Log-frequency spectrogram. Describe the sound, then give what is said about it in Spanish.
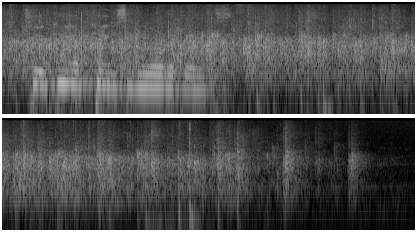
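An audience bursts into loud, sustained applause with dense overlapping claps and some voices, tapering off over several seconds until only a few scattered claps remain. The applause is given to the King of Kings. “Dale ese fuerte aplauso al Rey de Reyes.”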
